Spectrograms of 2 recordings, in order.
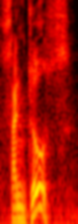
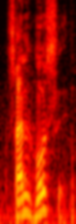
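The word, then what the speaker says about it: San José: ও বাবা, সান জোস? সান হোসে, সান হোসে, হ্যাঁ সান হোসে। জের উচ্চারণটা এইচ এর মতো হবে, সান হোসে।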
